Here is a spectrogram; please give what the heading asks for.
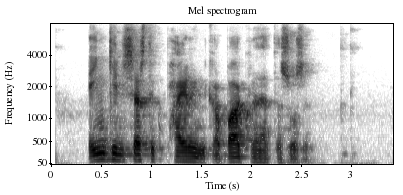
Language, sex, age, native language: Icelandic, male, 20-29, Icelandic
